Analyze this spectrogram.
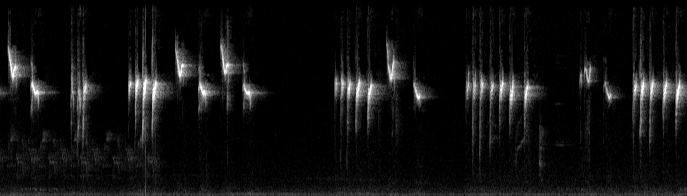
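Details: Kemade bird in persistent song, used for tutoring other birds and as a lure. Repeated bursts of rapid, very high chirps mixed with slurred whistles, with short pauses between the phrases.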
